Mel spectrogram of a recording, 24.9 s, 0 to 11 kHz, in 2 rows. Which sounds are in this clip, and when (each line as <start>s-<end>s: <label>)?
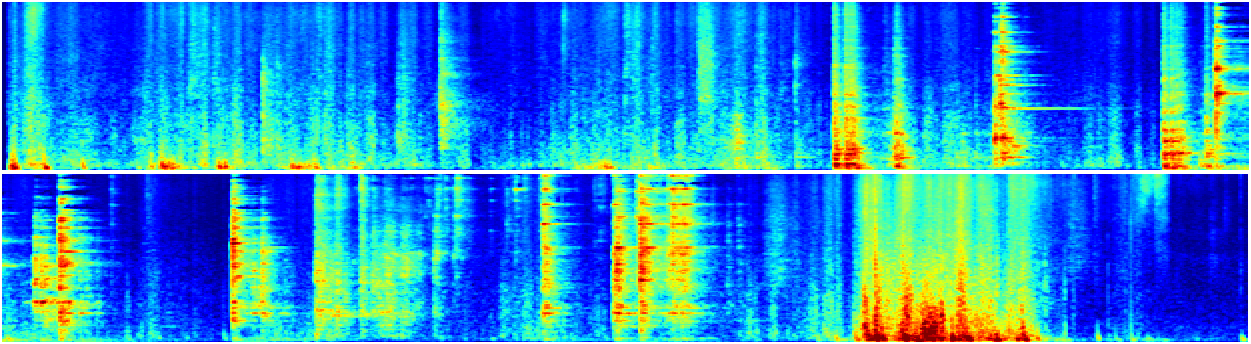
2.5s-4.3s: footsteps
4.0s-4.8s: light switch
8.2s-10.5s: cutlery and dishes
11.4s-13.6s: cutlery and dishes
14.5s-19.7s: cutlery and dishes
